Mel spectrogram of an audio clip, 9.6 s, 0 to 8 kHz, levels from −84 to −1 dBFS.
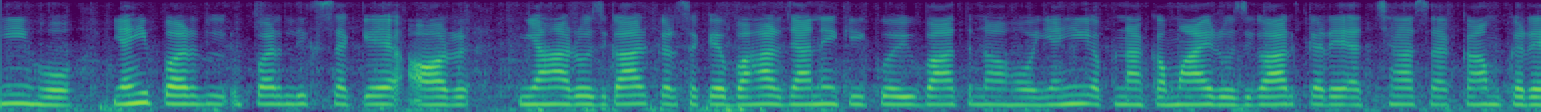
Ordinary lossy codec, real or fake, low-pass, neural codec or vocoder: none; real; none; none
